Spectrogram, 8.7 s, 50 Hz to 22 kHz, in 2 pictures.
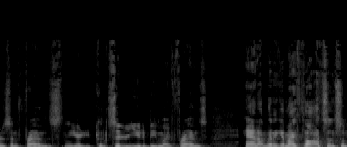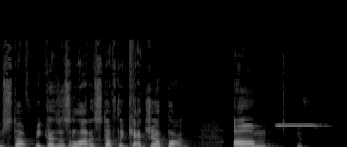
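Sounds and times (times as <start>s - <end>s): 
speech: 0.0s - 8.2s
smoke alarm low-battery chirp beep: 7.7s - 8.6s.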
